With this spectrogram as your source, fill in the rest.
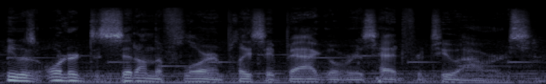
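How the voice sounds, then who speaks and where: A man with a deep voice reads text aloud for a reaction video. He halts and repeats phrases, dropping in casual remarks. Music plays clearly behind him. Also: animated, brisk. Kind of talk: reading on-screen text aloud with casual commentary.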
